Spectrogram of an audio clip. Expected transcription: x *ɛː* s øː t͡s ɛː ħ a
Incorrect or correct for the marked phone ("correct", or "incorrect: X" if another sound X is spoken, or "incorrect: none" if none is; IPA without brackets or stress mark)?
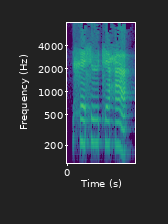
incorrect: ɛ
